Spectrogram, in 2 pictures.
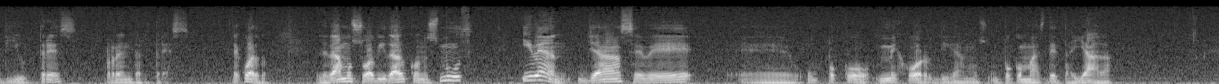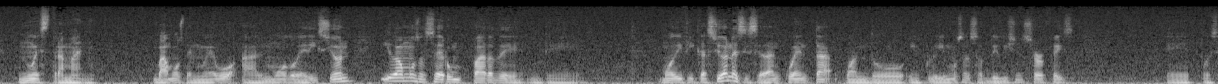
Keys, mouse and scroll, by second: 1.8 click, 2.6-9.8 middle drag, 10.4 Tab, 11.2 scroll up 2, 11.5-13.2 scroll down 2, 13.2-14.2 middle drag, 14.7 KP_7, 16.4 shift+middle click, 17.4 shift+scroll up 2, 17.7 shift+scroll down 2, 17.8 shift+middle click, 21.0 b, 21.3 click, 23.6 g.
